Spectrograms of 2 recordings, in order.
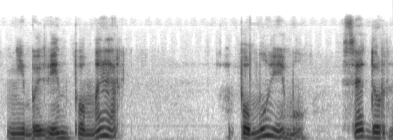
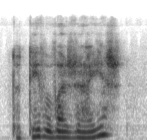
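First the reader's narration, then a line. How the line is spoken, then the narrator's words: Hoarse voice. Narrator (Ukrainian): хрипким голосом мовив Гаррі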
